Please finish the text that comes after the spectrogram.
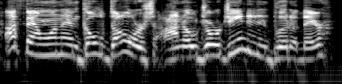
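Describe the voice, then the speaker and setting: A man playing an excitable, gullible country skeptic with a rural American accent, folksy and halting in comic banter. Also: high voice, no room sound, exaggerated voice. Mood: skeptical. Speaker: comedy podcast co-host.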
